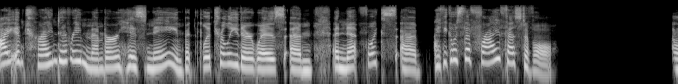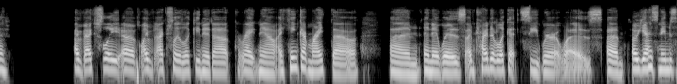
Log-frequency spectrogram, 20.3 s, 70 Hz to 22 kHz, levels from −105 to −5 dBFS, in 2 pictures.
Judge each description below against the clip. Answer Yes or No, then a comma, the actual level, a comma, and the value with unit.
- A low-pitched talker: No, high, 190 Hz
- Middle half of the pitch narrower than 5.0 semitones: No, average, 5.3 semitones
